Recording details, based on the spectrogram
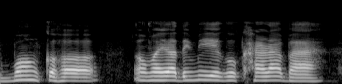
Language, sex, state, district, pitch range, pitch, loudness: Bhojpuri, female, Uttar Pradesh, Ghazipur, 165-190 Hz, 185 Hz, -16 LUFS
